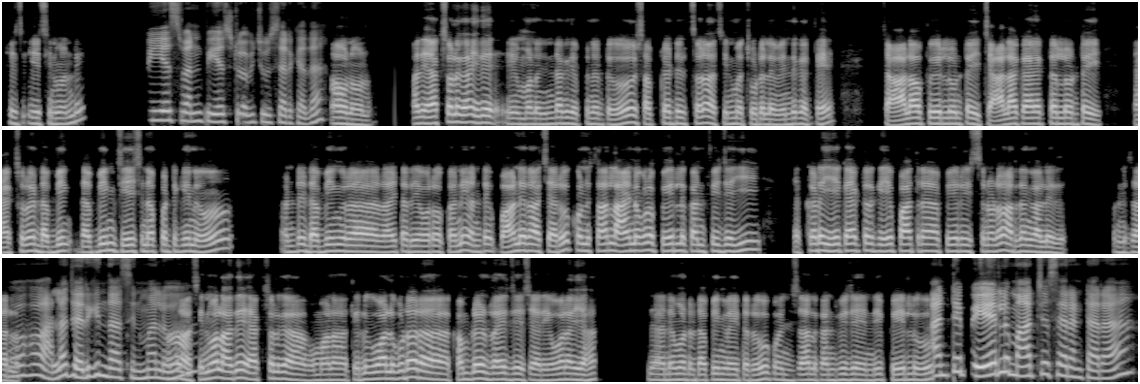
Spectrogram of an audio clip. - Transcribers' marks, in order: background speech; in English: "యాక్చువల్‌గా"; in English: "సబ్‌టైటిల్స్"; in English: "యాక్చువల్‌గా డబ్బింగ్ డబ్బింగ్"; in English: "డబ్బింగ్ ర రైటర్"; in English: "క్యారెక్టర్‌కి"; other background noise; in English: "యాక్చువల్‌గా"; in English: "కంప్లయింట్ రైస్"; in English: "డబ్బింగ్ రైటరు"; in English: "కన్ఫ్యూజ్"
- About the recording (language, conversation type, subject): Telugu, podcast, డబ్బింగ్ లేదా ఉపశీర్షికలు—మీ అభిప్రాయం ఏమిటి?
